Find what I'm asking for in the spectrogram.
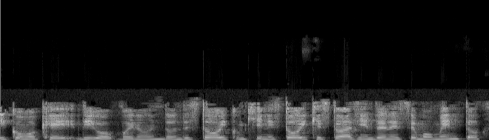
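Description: Her pitch is fairly high, with ordinary variation. The woman has a plain, everyday voice. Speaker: cyclist and cancer survivor. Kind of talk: casual interview conversation.

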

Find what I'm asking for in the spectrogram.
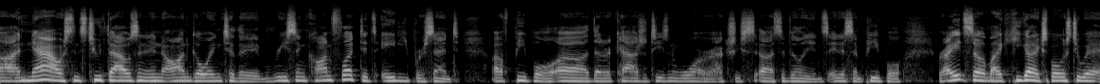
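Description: At a fairly quick pace, a man with an American accent speaks in an ordinary speaking voice, fairly high in pitch, with fairly even intonation on a very clean recording with a silent background. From not the US, outside America. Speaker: co-host. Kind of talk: casual chat. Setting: early morning at home, drinking coffee and whiskey. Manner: joking, laid-back.

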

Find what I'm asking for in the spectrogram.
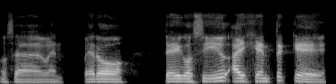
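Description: Very slowly and with lively intonation, a man speaks in a dry, close sound with no echo on a very clean recording with a silent background. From Mexico, Monterrey area (San Nicolás de los Garza). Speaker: podcast co-host. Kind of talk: casual chat.

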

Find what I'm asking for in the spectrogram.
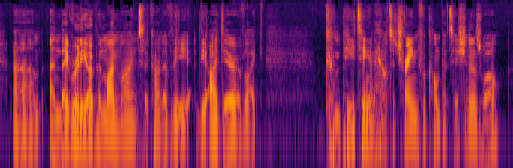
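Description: Recorded dry and close with no echo, a man talks at a fairly quick pace with a fairly low pitch and fairly even intonation. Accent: English. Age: 30s. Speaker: martial arts athlete and instructor. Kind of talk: casual chat.

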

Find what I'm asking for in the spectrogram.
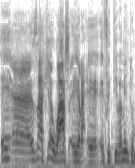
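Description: Recorded very cleanly over a silent background, a man speaks at a moderate pace with a fairly high pitch, a bright, sharp tone and vocal fry. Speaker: radio host. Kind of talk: casual banter, live show. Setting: studio. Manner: animated, joking.

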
